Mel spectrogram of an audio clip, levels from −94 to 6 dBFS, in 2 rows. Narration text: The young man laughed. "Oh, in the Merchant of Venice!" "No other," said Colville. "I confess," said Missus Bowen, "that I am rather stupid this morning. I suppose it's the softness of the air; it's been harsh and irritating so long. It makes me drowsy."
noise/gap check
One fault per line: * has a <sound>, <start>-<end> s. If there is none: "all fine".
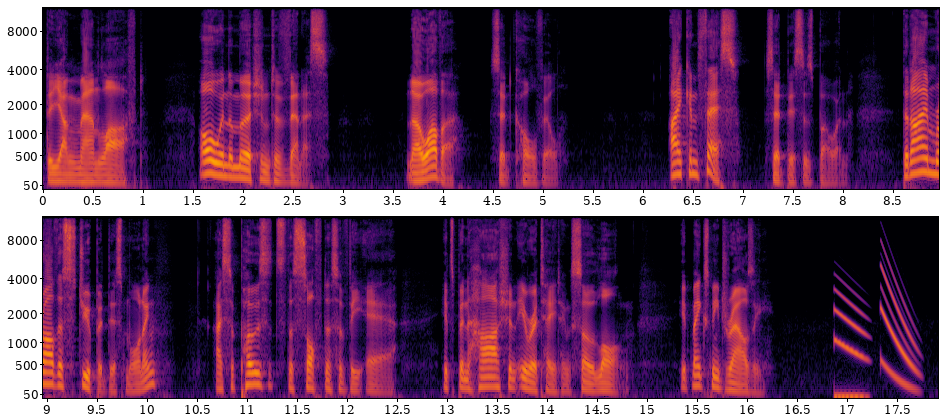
* has a chirp, 16.9-17.8 s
